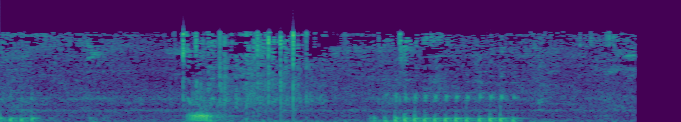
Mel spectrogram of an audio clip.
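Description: Emu giving deep, low drumming pulses, a quick run of about a dozen thuds in under two seconds, with a brief voice-like burst in between.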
